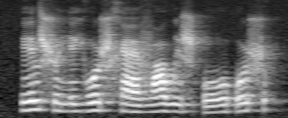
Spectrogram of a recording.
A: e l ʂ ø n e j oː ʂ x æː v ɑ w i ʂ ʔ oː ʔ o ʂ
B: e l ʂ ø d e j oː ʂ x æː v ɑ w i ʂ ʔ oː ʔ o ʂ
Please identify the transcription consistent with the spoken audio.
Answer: A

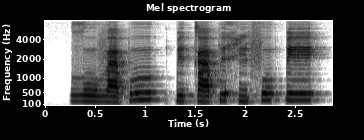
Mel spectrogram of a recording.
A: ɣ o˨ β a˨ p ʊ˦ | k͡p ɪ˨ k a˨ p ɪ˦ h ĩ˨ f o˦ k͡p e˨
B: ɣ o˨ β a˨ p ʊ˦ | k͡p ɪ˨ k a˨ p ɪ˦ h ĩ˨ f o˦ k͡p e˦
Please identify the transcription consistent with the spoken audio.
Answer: B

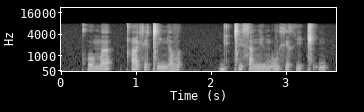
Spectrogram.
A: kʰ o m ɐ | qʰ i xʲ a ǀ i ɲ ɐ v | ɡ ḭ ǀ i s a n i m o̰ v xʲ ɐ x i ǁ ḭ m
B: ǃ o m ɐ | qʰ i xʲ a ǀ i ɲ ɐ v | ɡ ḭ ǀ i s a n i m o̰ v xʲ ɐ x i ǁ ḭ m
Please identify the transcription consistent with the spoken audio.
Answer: A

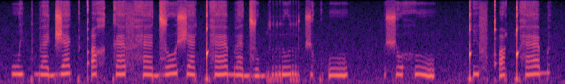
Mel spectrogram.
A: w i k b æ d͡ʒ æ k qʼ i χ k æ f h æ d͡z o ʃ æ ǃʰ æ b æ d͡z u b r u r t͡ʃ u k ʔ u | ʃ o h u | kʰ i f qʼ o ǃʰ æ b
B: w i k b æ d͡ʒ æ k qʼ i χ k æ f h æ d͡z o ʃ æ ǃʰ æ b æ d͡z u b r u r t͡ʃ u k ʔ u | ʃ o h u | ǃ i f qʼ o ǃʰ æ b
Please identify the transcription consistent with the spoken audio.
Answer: B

